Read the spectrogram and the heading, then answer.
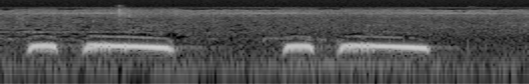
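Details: Decoy spotted dove calling to draw in wild doves for trapping. It gives two phrases, each a brief low hoot followed by a drawn-out coo sliding slightly downward, with a pause between them. The background is quiet.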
